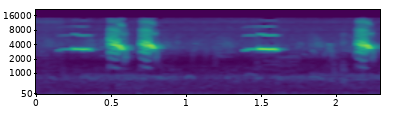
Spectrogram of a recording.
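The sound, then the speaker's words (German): A fork-tailed drongo, a black bird just under blackbird size, mimics a meerkat warning call for a bird of prey: five sharp, high chirps in an uneven sequence, clear, with no talking and only a faint low hum behind. “Er imitiert mit Vorliebe Warnrufe von Erdmännchen, zum Beispiel Achtung, Raubvogel.”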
